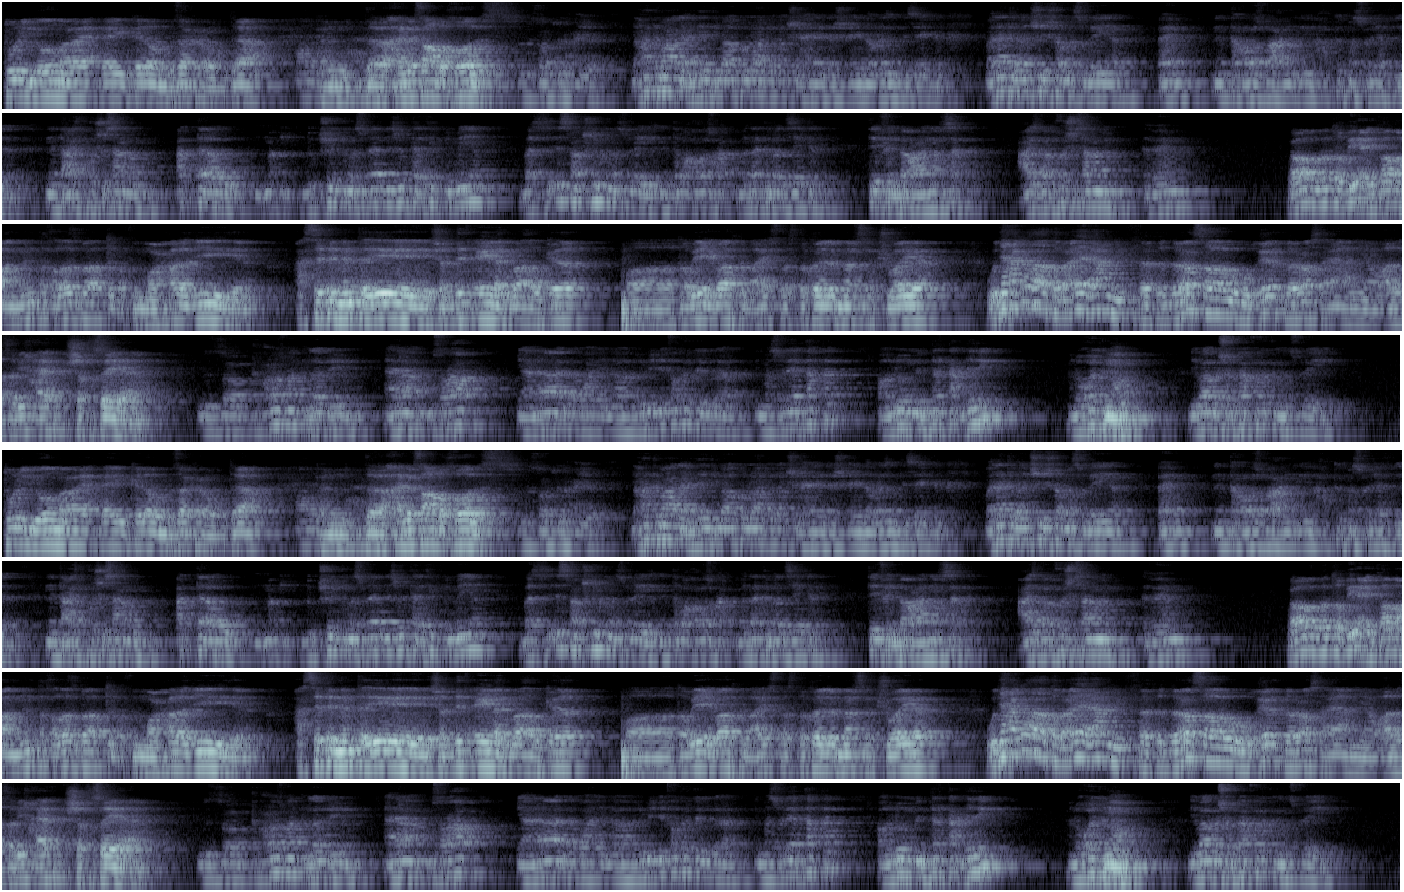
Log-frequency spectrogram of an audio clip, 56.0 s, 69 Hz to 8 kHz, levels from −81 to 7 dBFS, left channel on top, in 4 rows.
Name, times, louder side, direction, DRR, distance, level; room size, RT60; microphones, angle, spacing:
voice 1, 0.0-2.5 3.2-5.0 26.9-30.4 30.9-33.7 34.2-37.2 37.8-43.4 53.0-53.2, equal, 70° right, -7 dB, 0.5 m, -26 dB
voice 2, 2.9-4.1 5.1-6.0 6.3-11.2 11.5-18.8 19.2-22.2 22.6-23.6 24.1-25.1 25.4-25.8 43.9-45.6 45.8-46.8 47.1-50.4 50.7-52.0 52.6-53.2 53.8-55.3, right 1 dB, 50° right, -7 dB, 0.9 m, -36 dB
2.8 x 2.3 x 2.3 m, 1.0 s
head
